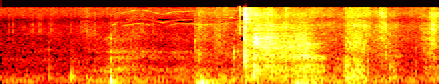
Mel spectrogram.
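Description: Faint handling of a trading card and a clear plastic card sleeve: a few light clicks, a sharper one a little past a second in, then soft plastic rustling as the card is slid into the sleeve.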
